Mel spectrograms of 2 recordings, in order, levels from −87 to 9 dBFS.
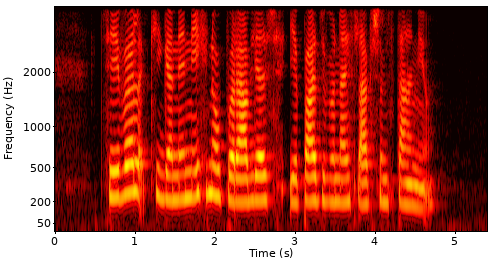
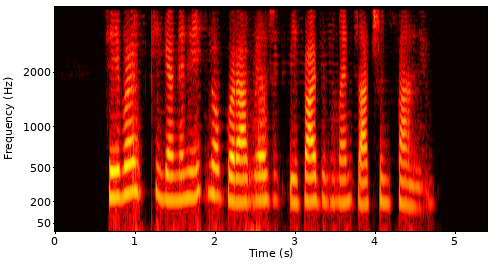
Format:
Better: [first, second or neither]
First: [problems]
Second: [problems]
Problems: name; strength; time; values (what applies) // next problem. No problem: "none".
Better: first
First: none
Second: noise reduction (neural separator model SepFormer WHAMR!)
